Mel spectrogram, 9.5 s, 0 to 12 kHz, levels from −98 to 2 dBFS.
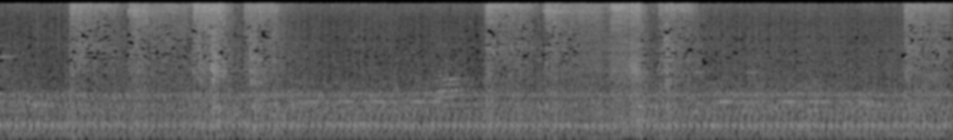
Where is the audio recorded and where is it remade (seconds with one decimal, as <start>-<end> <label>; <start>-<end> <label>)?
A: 0.0-5.8 recorded; 5.8-6.4 remade; 6.4-9.5 recorded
